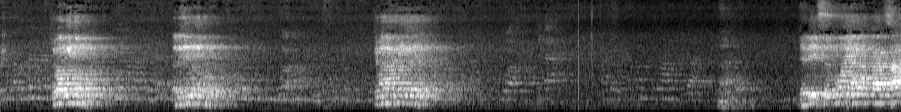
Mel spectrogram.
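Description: A group of children recite together loudly in an echoing hall.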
